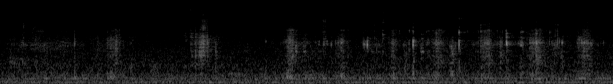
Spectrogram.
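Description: A person chewing a mouthful of chopped cabbage salad close to the microphone, with irregular small crackles that come more often after about three seconds.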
